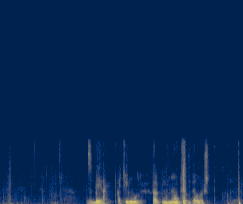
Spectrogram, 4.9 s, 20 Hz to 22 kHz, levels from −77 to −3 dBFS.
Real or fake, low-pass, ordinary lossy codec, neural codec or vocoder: fake; 7.2 kHz; none; codec, 24 kHz, 1.5 kbps, HILCodec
